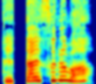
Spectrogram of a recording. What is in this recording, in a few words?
Gentle Retreat "Tettai suruwa"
